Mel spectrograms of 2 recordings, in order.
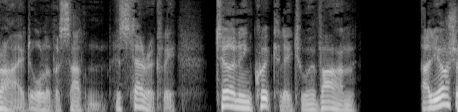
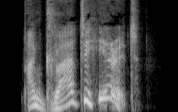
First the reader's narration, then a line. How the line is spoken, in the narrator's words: snapped out maliciously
